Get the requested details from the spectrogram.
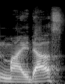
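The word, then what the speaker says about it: Midas: मिडाज touch का मतलब क्या होता है, प्रोनाउंसिएशन माइडास टच होता है।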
